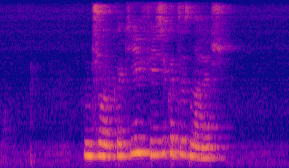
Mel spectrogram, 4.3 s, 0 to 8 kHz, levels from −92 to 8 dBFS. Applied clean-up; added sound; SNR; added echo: none; none; none; reverberation time 0.6 s.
